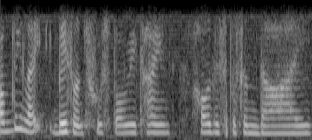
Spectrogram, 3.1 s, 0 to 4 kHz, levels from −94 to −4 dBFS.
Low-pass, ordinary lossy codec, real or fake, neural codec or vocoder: 3.6 kHz; Opus, 32 kbps; real; none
